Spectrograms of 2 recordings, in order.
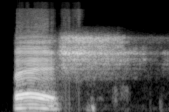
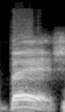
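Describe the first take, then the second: First: The final 'sh' sound is clearly emphasized. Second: The final 'sh' is weak, sounding like 'bass'. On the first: The speaker calls it right. "put more emphasis on the H when you say it" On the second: The speaker calls it wrong. "I thought you were saying bass also"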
